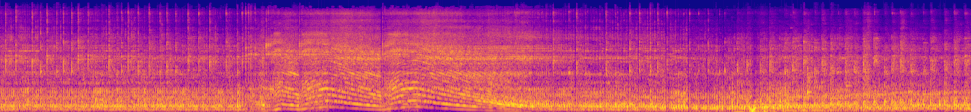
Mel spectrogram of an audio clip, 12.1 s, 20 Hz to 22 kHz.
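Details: Old Stihl MS200T top-handle chainsaw that idled fine but wouldn't rev, after teardown and fuel line replacement (suspected cause): revs up cleanly twice and drops back without bogging, then holds a steady, even high-speed run; running healthy.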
